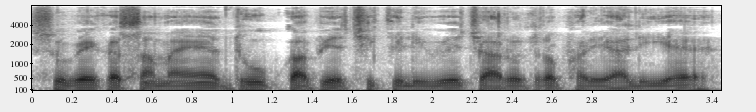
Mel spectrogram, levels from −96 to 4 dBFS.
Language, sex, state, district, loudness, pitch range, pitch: Hindi, male, Delhi, New Delhi, -19 LUFS, 80-90 Hz, 85 Hz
